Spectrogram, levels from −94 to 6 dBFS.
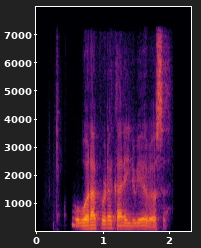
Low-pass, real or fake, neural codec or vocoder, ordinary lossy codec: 7.2 kHz; fake; codec, 16 kHz, 0.5 kbps, X-Codec, HuBERT features, trained on balanced general audio; MP3, 64 kbps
